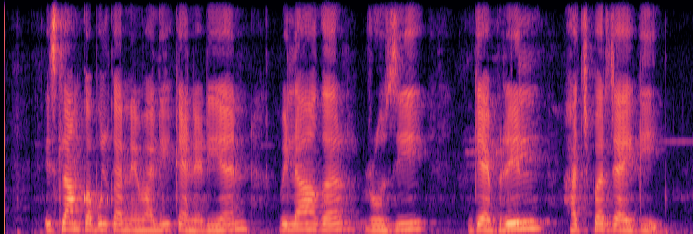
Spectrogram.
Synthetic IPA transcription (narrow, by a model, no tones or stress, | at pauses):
ɪslaːmkɐbuːlkɐɾneʋaːlikɛːneːɖijənʋɪlaɡəɾːoːzi | ɡɛːbɾilhɐd͡ʒpɐɾd͡ʒaːeːɡiː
